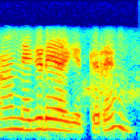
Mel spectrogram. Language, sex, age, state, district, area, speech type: Kannada, female, 30-45, Karnataka, Koppal, urban, conversation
